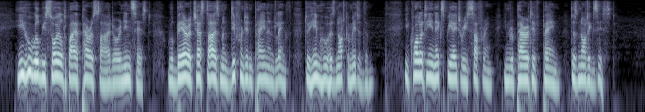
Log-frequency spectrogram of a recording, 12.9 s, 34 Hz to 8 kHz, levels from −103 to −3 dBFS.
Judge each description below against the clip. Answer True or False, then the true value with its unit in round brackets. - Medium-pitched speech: True (160 Hz)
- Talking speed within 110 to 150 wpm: False (170 wpm)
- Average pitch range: True (3.5 semitones)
